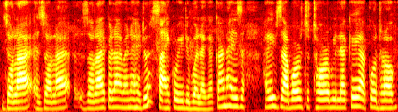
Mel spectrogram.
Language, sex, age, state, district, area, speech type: Assamese, female, 45-60, Assam, Biswanath, rural, spontaneous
